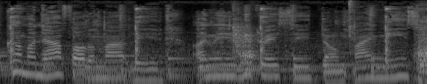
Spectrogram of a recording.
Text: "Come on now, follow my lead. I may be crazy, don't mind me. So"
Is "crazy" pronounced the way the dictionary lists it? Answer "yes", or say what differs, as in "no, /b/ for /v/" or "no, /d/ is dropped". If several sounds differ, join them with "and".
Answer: no, /s/ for /z/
